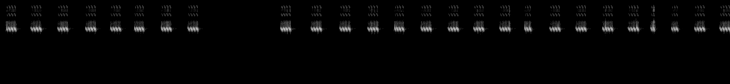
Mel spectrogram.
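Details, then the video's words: Crickets chirping at night, males calling to attract females and establish territory: high, sharp pulses about four per second, pausing briefly near the two-second mark before resuming steadily. No other sounds. "Cricket Chirping Sounds - Cricket klinkt 's nachts luid"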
